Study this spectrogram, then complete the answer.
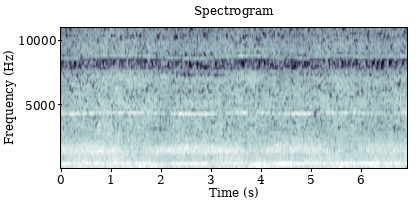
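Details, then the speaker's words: Ewbank Motion EW3001 corded upright vacuum after service, bottom refitted: steady even motor rush and airflow hiss, no rattles, surging or flapping; running normally. "Just going to get the bottom back on, and now that the bottom has been serviced, it should pick up incredibly well."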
